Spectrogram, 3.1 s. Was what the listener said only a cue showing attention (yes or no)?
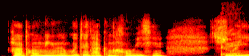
yes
